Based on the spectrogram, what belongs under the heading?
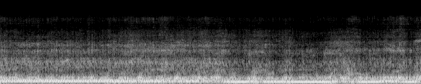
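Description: Drag cars' engines running at the starting line: a loud, steady drone whose pitch drops a little about halfway through.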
